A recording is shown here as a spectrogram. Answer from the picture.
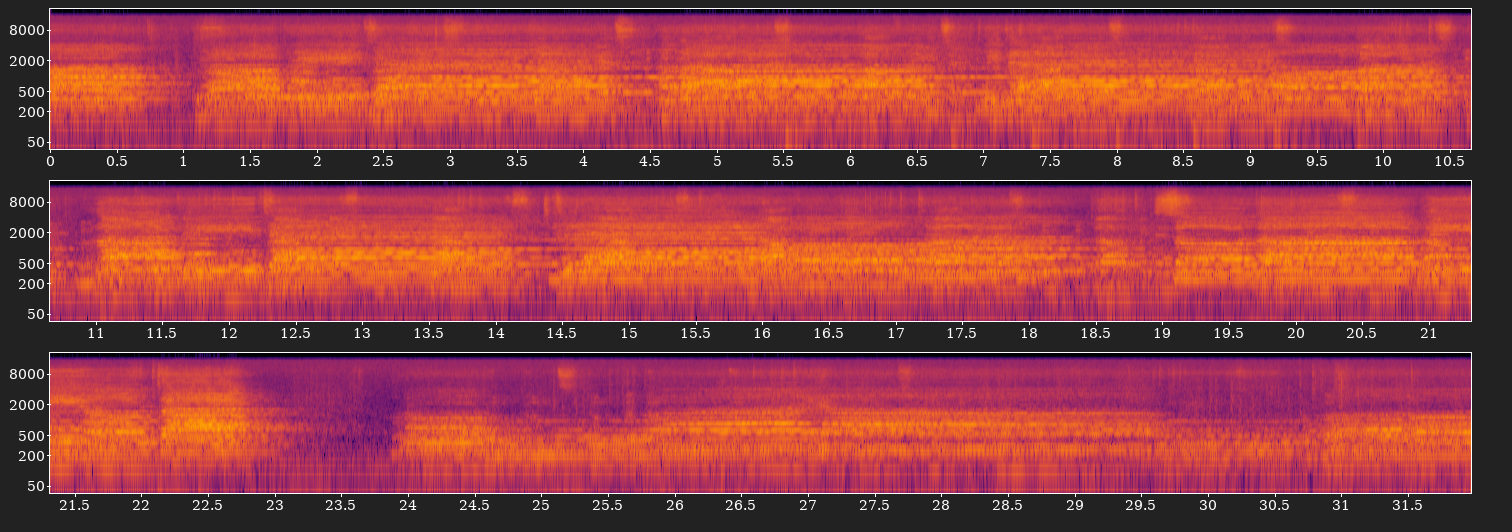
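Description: Mixed-voice choir singing sustained chords in phrases of a few seconds each, with a brief break about three-quarters of the way through before the voices come back in.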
